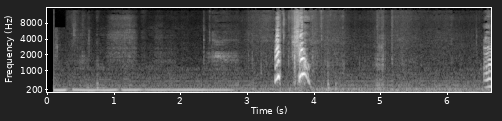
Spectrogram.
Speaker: I sneezed by accident.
